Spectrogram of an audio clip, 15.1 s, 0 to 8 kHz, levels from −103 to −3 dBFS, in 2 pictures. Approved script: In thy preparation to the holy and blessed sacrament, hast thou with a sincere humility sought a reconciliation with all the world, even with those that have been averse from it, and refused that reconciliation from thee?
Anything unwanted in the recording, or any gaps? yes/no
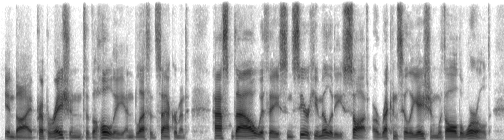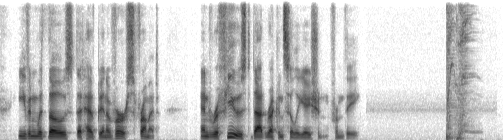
yes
